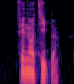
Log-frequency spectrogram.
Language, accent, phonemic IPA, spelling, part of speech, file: French, France, /fe.nɔ.tip/, phénotype, noun, LL-Q150 (fra)-phénotype.wav
- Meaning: phenotype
